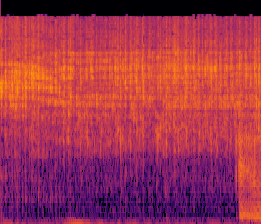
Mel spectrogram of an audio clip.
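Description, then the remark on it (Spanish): A fountain sound played from a mobile phone: continuous splashing water, a steady bright hiss that stays fairly loud throughout, with a sudden lower, fuller gush near the very end. “sonidito de una fuente.”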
